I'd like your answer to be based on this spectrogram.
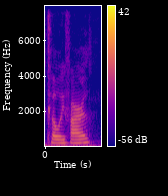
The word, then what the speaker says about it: Chloe Farrell: That my name is Chloe Farrell.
